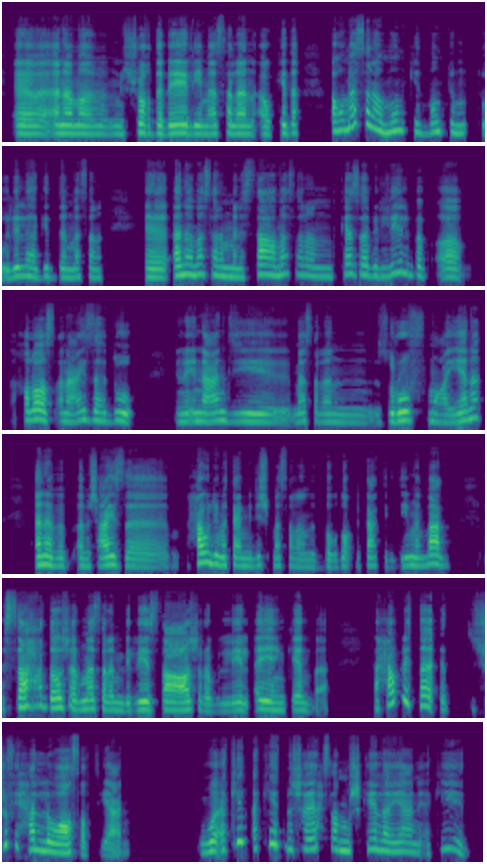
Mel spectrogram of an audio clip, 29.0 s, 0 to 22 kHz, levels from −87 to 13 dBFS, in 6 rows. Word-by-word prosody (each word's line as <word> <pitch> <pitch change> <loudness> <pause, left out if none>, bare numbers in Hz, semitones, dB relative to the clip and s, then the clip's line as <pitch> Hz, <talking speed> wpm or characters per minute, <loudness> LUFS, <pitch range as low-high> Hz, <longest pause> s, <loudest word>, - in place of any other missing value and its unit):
آآ 185 0 +3
أنا 190 0 +5
ما 180 -1 0
مش 180 +3 -10
واخدة 185 -2 +3
بالي 190 0 +5
مثلًا 185 0 +1
أو 175 0 -4
كده، 195 +3 -3 0.3
أو 250 +2 +1
مثلًا 390 -2 +1
مُمكن، 225 -2 -2
مُمكن 215 -4 -5
تقولي 210 +4 -2
لها 215 -1 -3
جدًا 195 0 -8
مثلًا 195 0 -8 0.5
آآ 195 -1 +2
أنا 250 +2 +4
مثلًا 245 -2 -3
من 205 -1 -2
الساعة 245 +6 +2
مثلًا 235 -5 -7
كذا 265 -2 -3
بالليل 240 +6 -6
بابقى 205 -3 -4 0.3
خلاص 225 0 +2
أنا 200 -2 -3
عايزة 215 +1 -4
هُدوء، 195 0 -2 0.4
لإن 190 +2 -2
عندي 185 -2 0 0.2
مثلًا 190 -1 -8 0.5
ظروف 205 +2 +4
مُعيَّنة، 190 +8 -2 0.4
أنا 205 0 +6
بابقى 180 0 -7
مش 170 +2 -8
عايزة 190 -1 +3 0.6
حاولي 245 -2 +5
ما 190 - 0
تعمليش 185 0 -5
مثلًا 175 -3 -11
الضَّوضاء 155 +4 -9
بتاعتِك 185 -1 -6
دي 185 - -5
من 185 -1 -3
بعد 220 -4 +5 0.4
السَّاعة 240 +4 +7
23:00 230 -6 +2
مثلًا 195 -4 -1
بالليل، 180 +3 +3
السَّاعة 185 -1 +7
22:00 165 -1 -3
أيًّا 190 -4 +4
كان 175 -2 -2
بقى، - - -11 0.5
فحاولي 395 -5 +2
ت 250 -8 +2 0.2
تشُوفي 360 - -6
حَلّ 270 -4 +2
وسط 205 -6 +5
يعني، - - -4 0.7
وأكيد، 260 - +3
أكيد 420 -2 0
مش 285 +1 -5
هيحصل 285 -1 0
مُشكلة 250 +2 0
يعني 225 -3 -4
أكيد. 255 - -10
200 Hz, 145 wpm, -24 LUFS, 185-235 Hz, 0.7 s, السَّاعة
